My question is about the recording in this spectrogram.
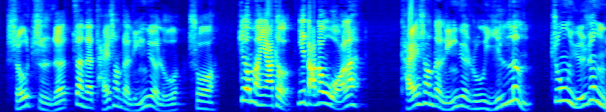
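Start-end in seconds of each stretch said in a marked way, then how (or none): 3.0-4.6 high, loud complaint; indignant shout. Acted. Young man shouting up at the girl on the stage, loud and high. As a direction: yell up at her.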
